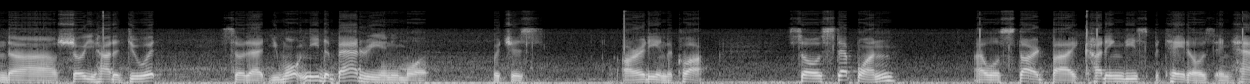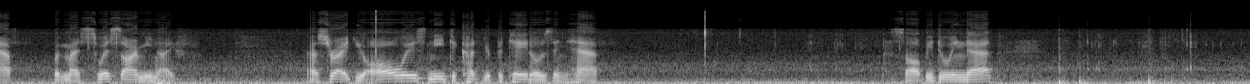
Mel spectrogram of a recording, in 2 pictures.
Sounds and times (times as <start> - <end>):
Speech: 0.0 - 1.6, 2.2 - 4.3, 4.9 - 5.5, 6.2 - 7.1, 7.9 - 9.0, 9.7 - 14.4, 15.6 - 18.6, 21.4 - 22.5.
